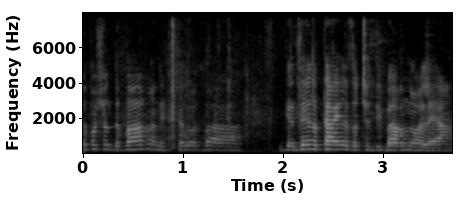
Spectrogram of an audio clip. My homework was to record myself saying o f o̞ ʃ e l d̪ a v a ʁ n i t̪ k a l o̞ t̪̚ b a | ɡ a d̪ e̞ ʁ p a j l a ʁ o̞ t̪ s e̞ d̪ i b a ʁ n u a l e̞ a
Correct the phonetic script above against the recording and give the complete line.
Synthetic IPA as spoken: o f o̞ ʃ e l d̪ a v a ʁ n i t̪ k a l o̞ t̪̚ b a | ɡ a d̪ e̞ ʁ t a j l a z o̞ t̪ ʃ e̞ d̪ i b a ʁ n u a l e̞ a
